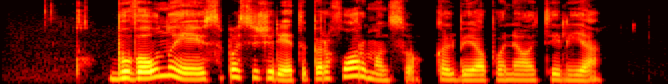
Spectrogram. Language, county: Lithuanian, Kaunas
